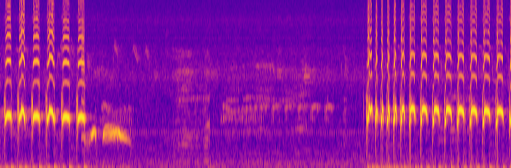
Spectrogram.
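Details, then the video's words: Zebra dove, local Javanese bird, on a lure recording used to make other zebra doves sing, prized for a big voice: quick bursts of bright staccato coos, five or six per burst, at the start and end, with a quiet stretch and faint lower cooing between. "Pancingan Perkutut Agar Bunyi, Suara Besar Mantab"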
